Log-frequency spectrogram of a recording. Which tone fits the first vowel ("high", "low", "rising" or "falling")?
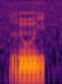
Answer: low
